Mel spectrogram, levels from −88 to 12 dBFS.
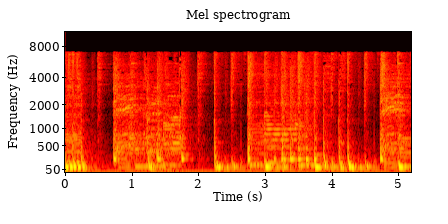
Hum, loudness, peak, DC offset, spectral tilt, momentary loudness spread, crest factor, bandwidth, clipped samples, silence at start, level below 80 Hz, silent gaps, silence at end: none; -24 LUFS; -6 dBFS; 0.6%; -4 dB/octave; 7 LU; 16 dB; 7.4 kHz; under 0.1%; 0 s; -30 dBFS; none; 0 s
